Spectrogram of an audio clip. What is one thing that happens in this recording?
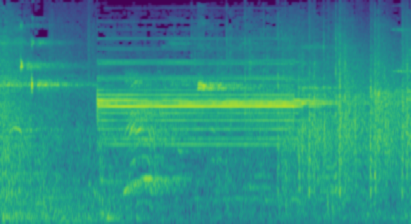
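A buzzer sounds loudly.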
